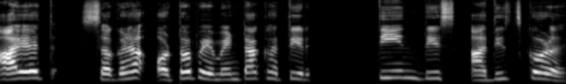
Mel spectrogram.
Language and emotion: Goan Konkani, neutral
